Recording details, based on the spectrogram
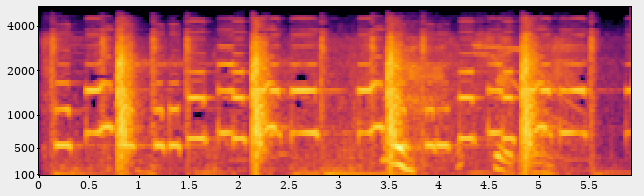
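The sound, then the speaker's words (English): A string of short electronic telephone tones, like keypad beeps, heard after a phone is hung up, repeats at a steady clip, punctuated by sharp percussive hits roughly every second and a half. “So I hung up the phone, right?”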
